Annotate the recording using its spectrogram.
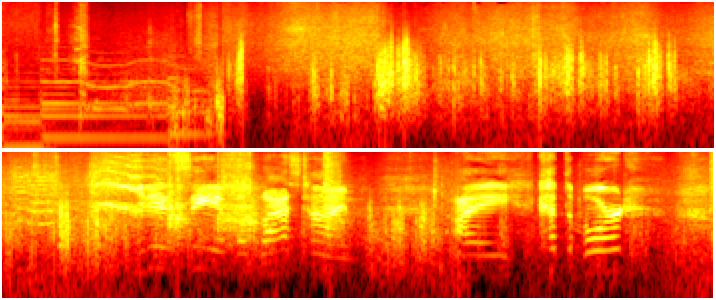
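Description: Background music that stops about two seconds in, followed by outdoor noise and then a man talking from about six seconds on.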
